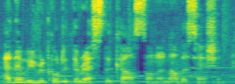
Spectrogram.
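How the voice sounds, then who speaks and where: A man's voice: on the low side, steady tone, very fast, over music. A man explaining his production work conversationally in an interview, hesitating and correcting himself as he goes. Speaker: audio drama producer.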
